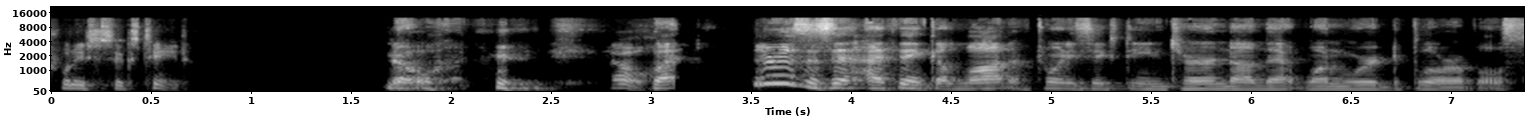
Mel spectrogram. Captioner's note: laugh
